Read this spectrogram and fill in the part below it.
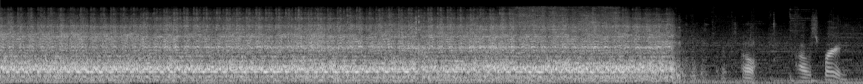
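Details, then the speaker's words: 1981 GMC cabover Big Cam diesel: steady loud cranking at about three beats a second with ether that never catches, then stops dead; suspected out of fuel on that tank's side. "i wonder if it run out of fuel all the way on that side i bet it did dude seriously let's put some fuel in and try that"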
